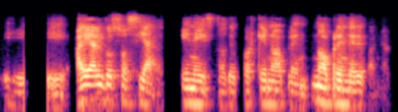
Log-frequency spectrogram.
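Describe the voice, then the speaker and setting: A woman's voice: very deep voice, normal speed, fairly bright tone, rough recording. A woman who teaches languages, talking casually as an interview guest.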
